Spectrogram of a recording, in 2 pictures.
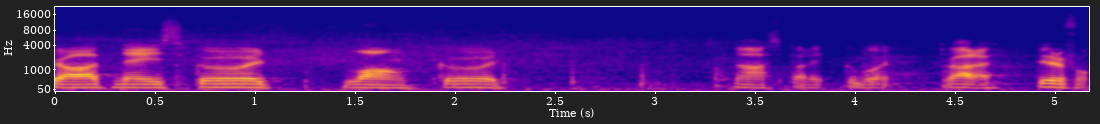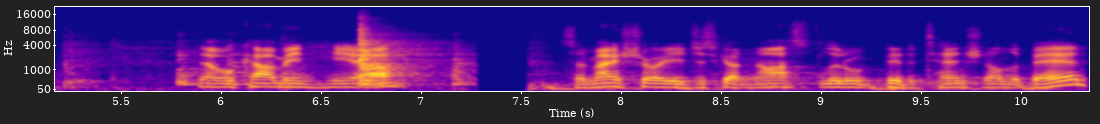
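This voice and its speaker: In an Australian accent, the speaker keeps a fairly even intonation through long, frequent pauses and big swings in loudness, with noticeable background noise behind. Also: man, medium pitch for a man, moderate pace. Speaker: running coach and marathon athlete. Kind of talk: vlog with coaching cues. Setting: public gym.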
